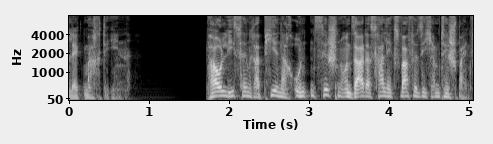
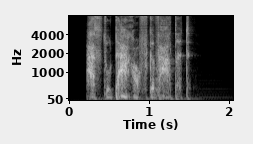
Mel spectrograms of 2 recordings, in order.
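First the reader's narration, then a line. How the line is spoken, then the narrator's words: Whisper. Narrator (German): flüsterte Paul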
